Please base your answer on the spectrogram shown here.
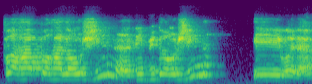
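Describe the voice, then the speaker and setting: Une femme enrhumée parle en appel vidéo d'une voix haute et éclatante, au ton très clair. Elle répète ses phrases en hésitant, avec un débit bavard. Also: female voice, a little high, sing-song, moderate pace, sharp tone, muffled recording. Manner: chatty, repeats herself, laughs often. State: congested, with a head cold. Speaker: participant in a group EFT session. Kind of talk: casual chat and repeating EFT phrases. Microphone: video call.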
